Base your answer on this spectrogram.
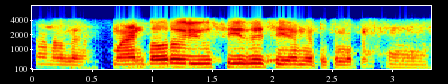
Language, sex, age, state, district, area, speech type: Malayalam, male, 30-45, Kerala, Alappuzha, rural, conversation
